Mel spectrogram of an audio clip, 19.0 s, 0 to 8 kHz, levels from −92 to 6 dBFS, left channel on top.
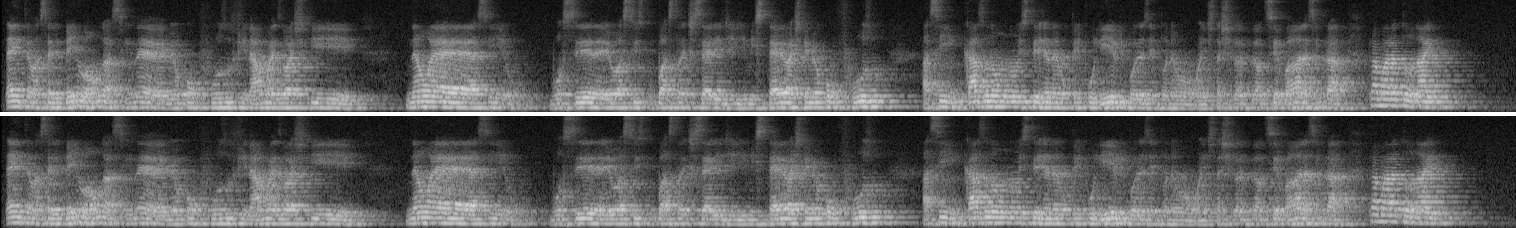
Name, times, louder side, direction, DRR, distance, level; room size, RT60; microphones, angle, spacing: voice 1, 0.1-4.4 5.1-6.6 6.9-11.0 11.5-17.9, left 1 dB, 15° left, 1 dB, 0.3 m, -19 dB
2.6 x 2.5 x 3.3 m, 1.1 s
head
